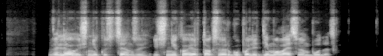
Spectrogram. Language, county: Lithuanian, Vilnius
